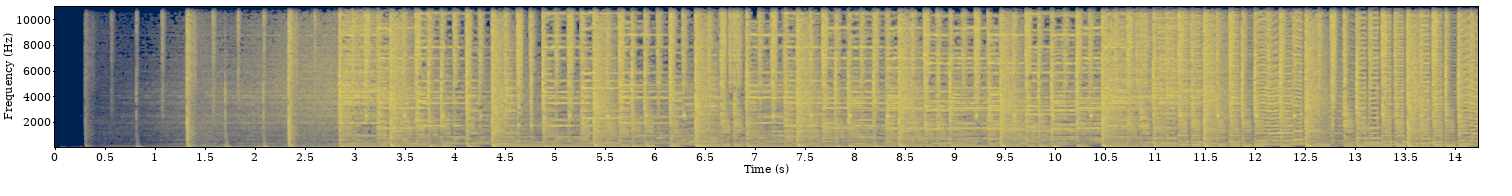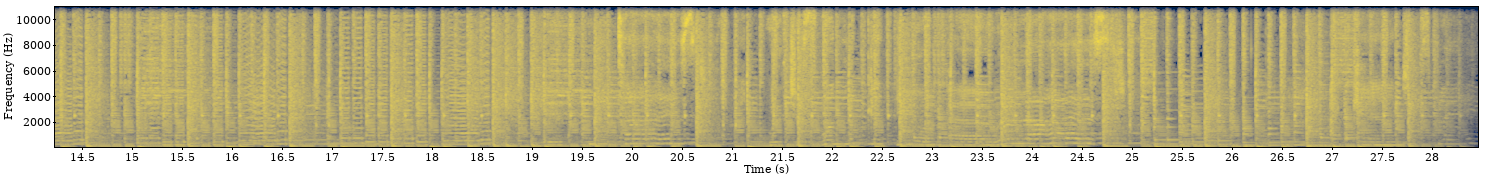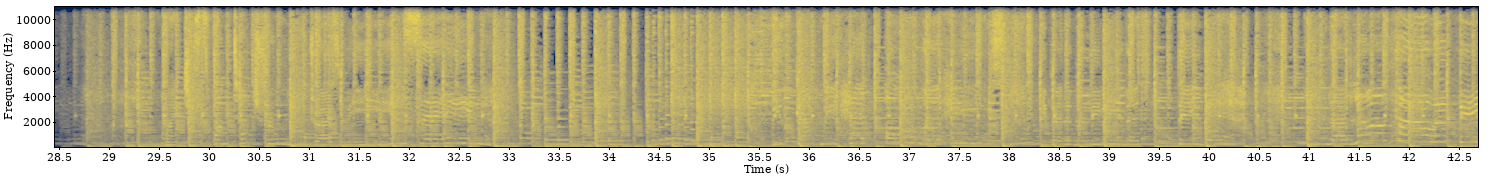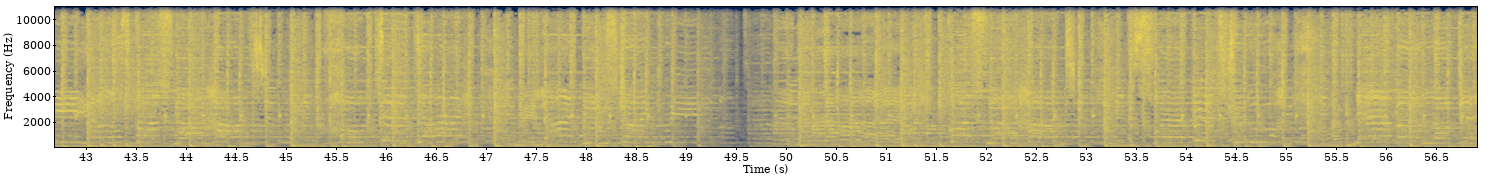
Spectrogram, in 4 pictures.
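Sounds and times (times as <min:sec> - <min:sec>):
80s drum machine beat at 118 bpm: 0:00.3 - 0:56.9.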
